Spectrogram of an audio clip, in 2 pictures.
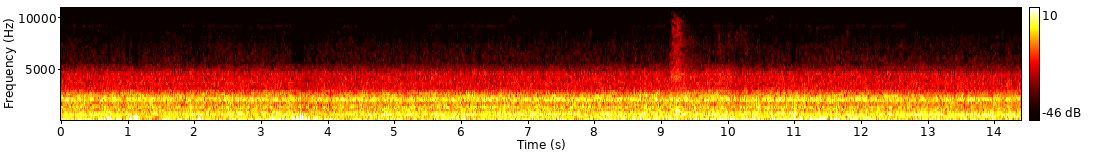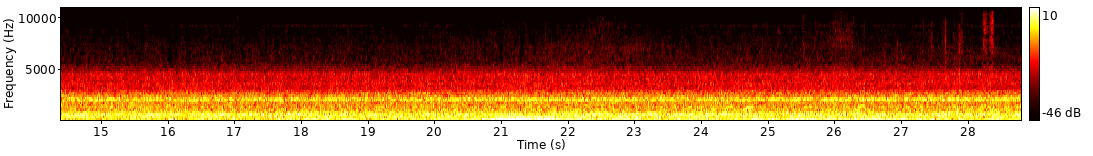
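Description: Steady road-traffic noise of vehicles driving through an intersection, with engines running. A low engine hum rises and falls in the second half.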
